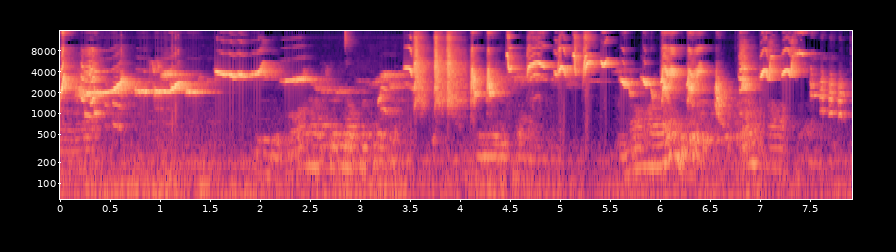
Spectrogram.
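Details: Oriental magpie-robin song meant to coax a silent bird into singing, a rich medley of clear whistled notes, rising slurs and scratchy rapid buzzes, delivered continuously and loudly.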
